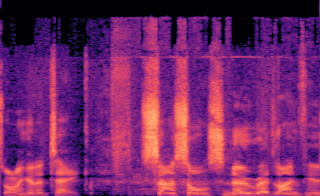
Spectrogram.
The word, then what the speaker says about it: Saint-Saëns: I think it's Saint-Saëns, like Saint Saëns, I think that's how it's spelled. It is, but strangely, you pronounce the S in it, so Saint-Saëns.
